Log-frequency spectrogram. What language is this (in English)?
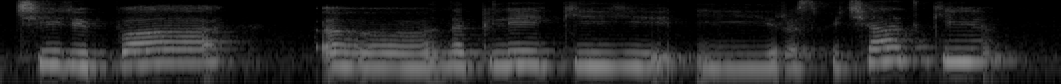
Russian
